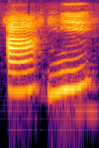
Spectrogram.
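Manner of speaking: animal slowly as a, ni, mal; loud, stretched, separated syllables in animal. Shown as a demonstration. Teacher asking for the tonic syllable, animal split syllable by syllable. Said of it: "Qual é a sílaba tônica?".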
